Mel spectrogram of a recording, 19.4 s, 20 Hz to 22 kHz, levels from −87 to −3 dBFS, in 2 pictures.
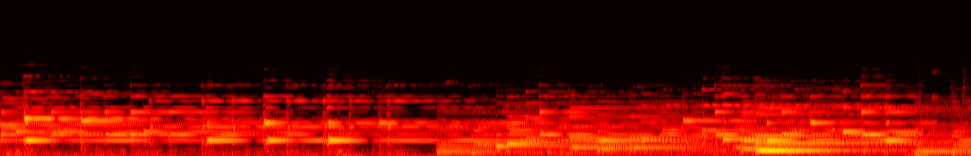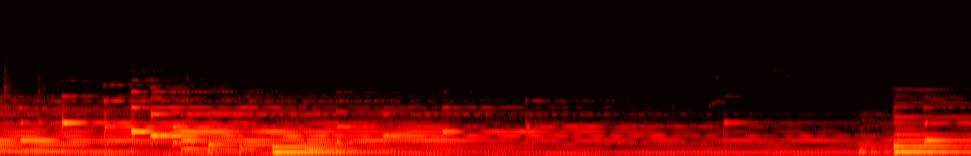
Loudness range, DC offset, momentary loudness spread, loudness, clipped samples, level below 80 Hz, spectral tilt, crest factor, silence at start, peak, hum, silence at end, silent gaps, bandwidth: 15 LU; under 0.1%; 18 LU; -40 LUFS; under 0.1%; -60 dBFS; -11 dB/octave; 20 dB; 0 s; -22 dBFS; none; 0 s; none; 4.2 kHz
